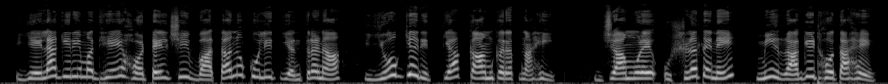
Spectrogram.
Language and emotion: Marathi, angry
